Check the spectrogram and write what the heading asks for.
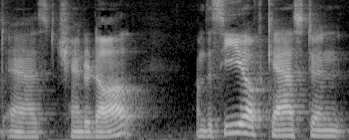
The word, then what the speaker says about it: Chander Dhall: is Chander Dhall, commonly pronounced as Chander Dhall.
